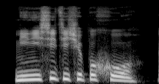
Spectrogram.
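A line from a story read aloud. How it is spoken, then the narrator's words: Barking. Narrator (Russian): рявкнул Вонвальд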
